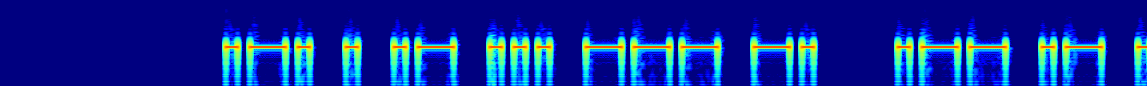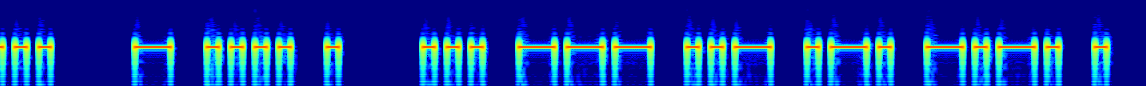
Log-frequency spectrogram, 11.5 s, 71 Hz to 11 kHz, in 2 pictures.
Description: Morse code, heard as a keyed tone, about 20 wpm, 700 Hz. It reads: REASON WAS THE SOURCE
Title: Sentences from Top 1000 Words - Review Part 5 - 20wpm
